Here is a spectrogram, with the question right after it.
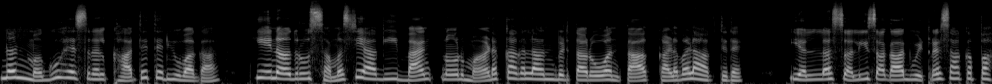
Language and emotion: Kannada, fearful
